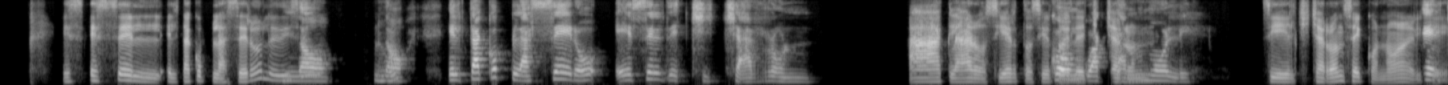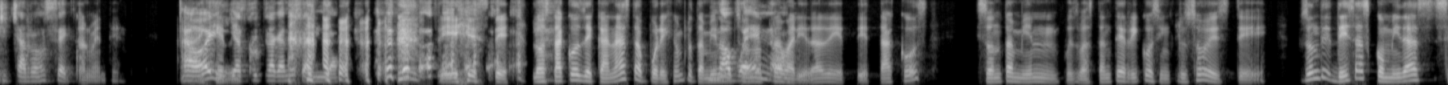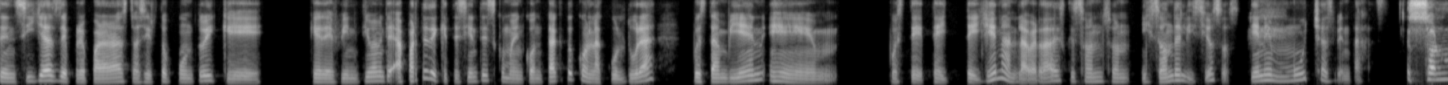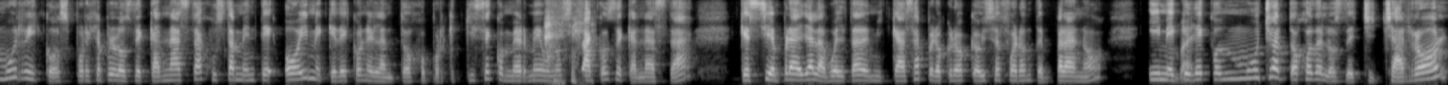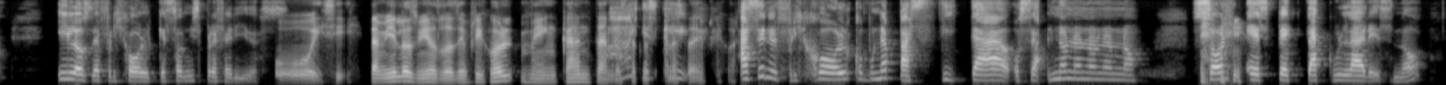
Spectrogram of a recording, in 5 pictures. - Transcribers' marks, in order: other background noise; laugh; laugh; chuckle; chuckle
- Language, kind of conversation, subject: Spanish, podcast, ¿Qué comida te conecta con tus raíces?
